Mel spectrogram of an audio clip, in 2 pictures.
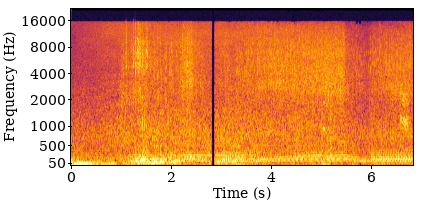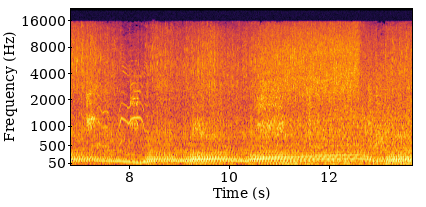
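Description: A motorcycle engine revs up and down as the bike rides along.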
